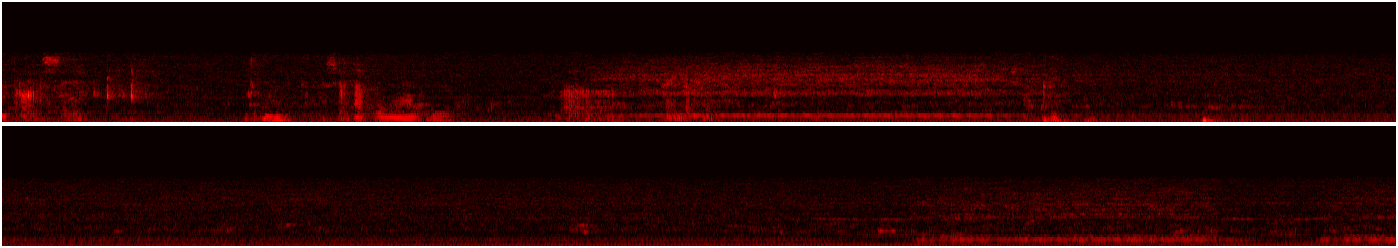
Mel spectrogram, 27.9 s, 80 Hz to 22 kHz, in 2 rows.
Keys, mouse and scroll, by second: 2.3-3.9 drag, 5.3-6.8 drag, 7.7-8.9 drag, 9.3 click, 10.1 click, 15.8-17.4 drag, 17.5 click.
